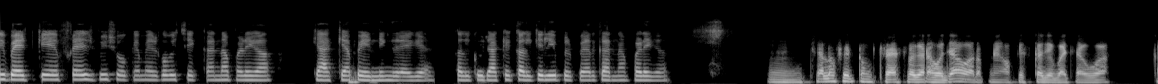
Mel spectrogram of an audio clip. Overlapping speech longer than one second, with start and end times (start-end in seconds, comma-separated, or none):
none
